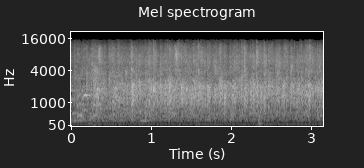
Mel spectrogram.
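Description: A crowd applauds steadily, a dense wash of many hands clapping at once with no pauses, moderately loud throughout.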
